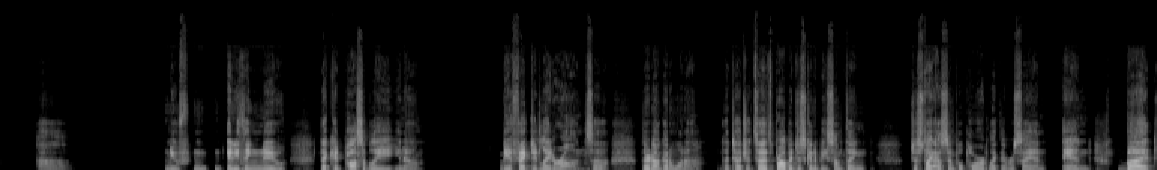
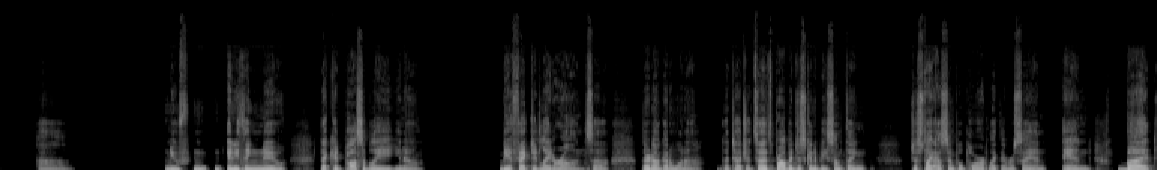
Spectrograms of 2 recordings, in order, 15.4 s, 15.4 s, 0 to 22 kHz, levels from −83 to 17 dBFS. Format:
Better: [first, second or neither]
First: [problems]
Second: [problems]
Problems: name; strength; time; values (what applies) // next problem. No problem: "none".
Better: second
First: thin; very; fading below 450 Hz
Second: none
